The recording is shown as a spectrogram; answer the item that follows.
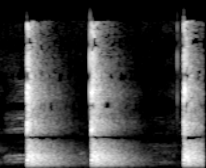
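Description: Three pistol shots fired in quick succession, under a second apart, each followed by a long echo off the concrete walls and ceiling of an enclosed range.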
